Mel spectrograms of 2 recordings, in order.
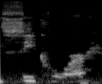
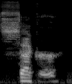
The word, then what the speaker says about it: Secor: This is the corner of Door and Secor, or as the GPS lady likes to pronounce it, Secker.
